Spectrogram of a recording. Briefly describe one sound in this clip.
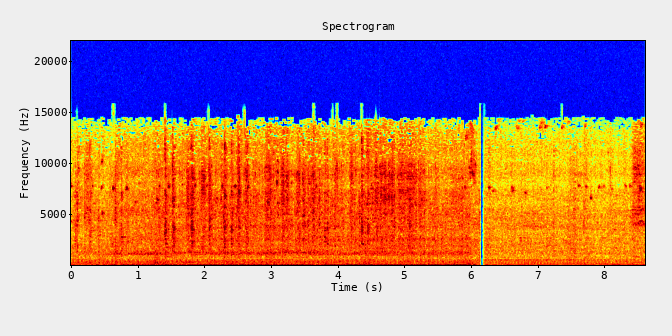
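Loose metal parts of a vehicle cab rattle and clatter.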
